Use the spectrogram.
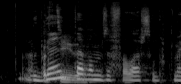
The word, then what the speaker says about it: Le Guin: Estava a perguntar-te como é que se pronunciava, porque a gente não pronuncia muitas vezes os nossos escritores, mas é Ursula Le Guin. Le Guin, estávamos a falar sobre como é que seria.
